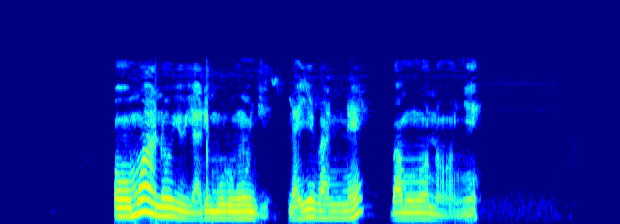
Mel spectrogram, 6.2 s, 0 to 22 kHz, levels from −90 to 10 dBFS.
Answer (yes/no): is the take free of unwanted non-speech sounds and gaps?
yes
